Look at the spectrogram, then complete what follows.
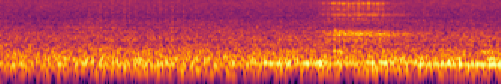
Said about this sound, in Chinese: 猫猫打那个呼噜声，就是代表那个什么呃，就是哎，它有有善嘛哈，想 他有可 亲近 能对开心或紧张， 对对对对对 对。 好了，你看哦，它的声音是这样哦。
